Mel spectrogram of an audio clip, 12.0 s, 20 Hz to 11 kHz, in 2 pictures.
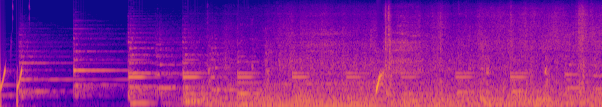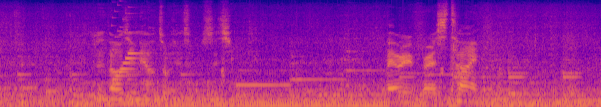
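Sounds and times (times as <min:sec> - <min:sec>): bubbly plops: 0:00.0 - 0:00.4
background music of repeating notes: 0:00.0 - 0:04.8, 0:06.8 - 0:12.0
short chime-like tones: 0:07.2 - 0:07.6.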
